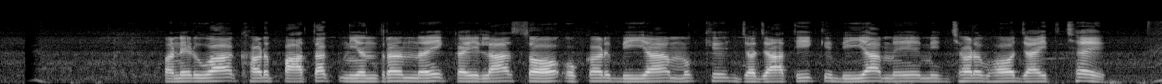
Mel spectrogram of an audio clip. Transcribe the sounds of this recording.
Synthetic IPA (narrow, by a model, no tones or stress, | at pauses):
pəneːɾuʋakʰəɽpaːt̪əknijə̃nt̪ɾənːəĩkəɪlasɔoːkəɽbijamʊkʰjəd͡ʒəd͡ʒaːt̪ikbijamẽmɪd͡ʒʱəɽbʱɔd͡ʒaːɪt̪t͡ʃʰɛ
